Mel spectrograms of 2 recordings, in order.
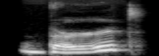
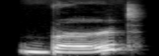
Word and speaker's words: bird: des mots le premier bird bird vous entendez quasiment un e on ne prononce pas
